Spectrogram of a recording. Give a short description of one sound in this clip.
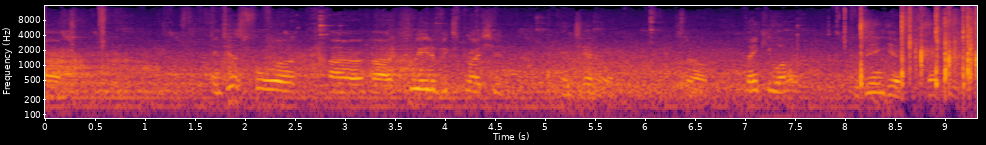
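A man speaks casually close by.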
